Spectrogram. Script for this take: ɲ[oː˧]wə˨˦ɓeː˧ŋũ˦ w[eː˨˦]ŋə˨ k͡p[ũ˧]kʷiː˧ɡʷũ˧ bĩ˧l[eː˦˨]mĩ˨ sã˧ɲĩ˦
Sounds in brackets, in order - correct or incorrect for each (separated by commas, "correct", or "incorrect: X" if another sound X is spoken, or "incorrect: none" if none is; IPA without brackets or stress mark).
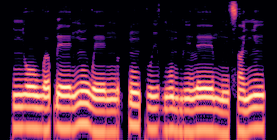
correct, incorrect: eː˨, incorrect: ũ˦, incorrect: eː˦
